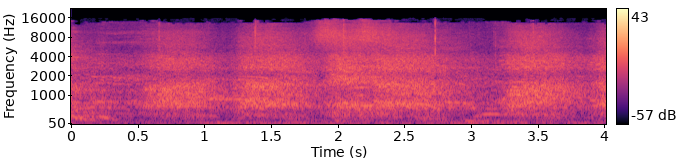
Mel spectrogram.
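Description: Large concert crowd chanting in unison, its shouts coming in regular swells a little over a second apart.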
